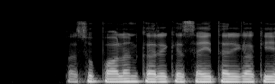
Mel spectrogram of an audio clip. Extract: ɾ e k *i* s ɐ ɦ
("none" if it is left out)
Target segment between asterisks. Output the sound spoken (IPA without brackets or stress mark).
e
